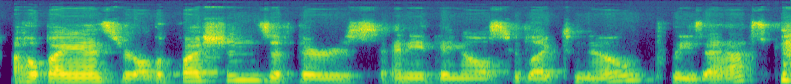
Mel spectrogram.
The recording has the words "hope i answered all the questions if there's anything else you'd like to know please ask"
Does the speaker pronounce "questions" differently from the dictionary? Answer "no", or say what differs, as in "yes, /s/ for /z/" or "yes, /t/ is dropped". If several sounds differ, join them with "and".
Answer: no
